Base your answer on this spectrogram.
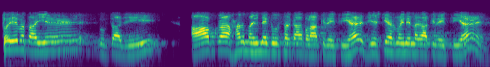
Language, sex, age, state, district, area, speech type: Hindi, male, 45-60, Uttar Pradesh, Ayodhya, rural, conversation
